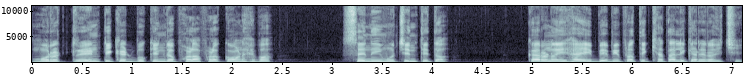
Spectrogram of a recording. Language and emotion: Odia, fearful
